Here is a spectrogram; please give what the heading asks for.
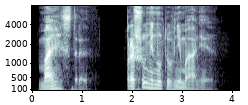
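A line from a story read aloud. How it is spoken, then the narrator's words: Quiet address. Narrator (Russian): негромко обратился сосед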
